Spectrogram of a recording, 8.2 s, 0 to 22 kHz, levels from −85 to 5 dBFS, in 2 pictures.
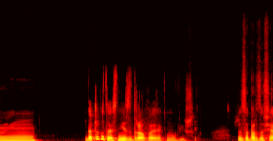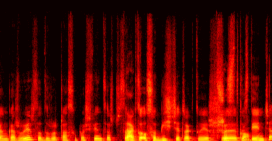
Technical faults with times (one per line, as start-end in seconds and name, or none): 1.34-2.63 Bluetooth SBC bit pool drop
